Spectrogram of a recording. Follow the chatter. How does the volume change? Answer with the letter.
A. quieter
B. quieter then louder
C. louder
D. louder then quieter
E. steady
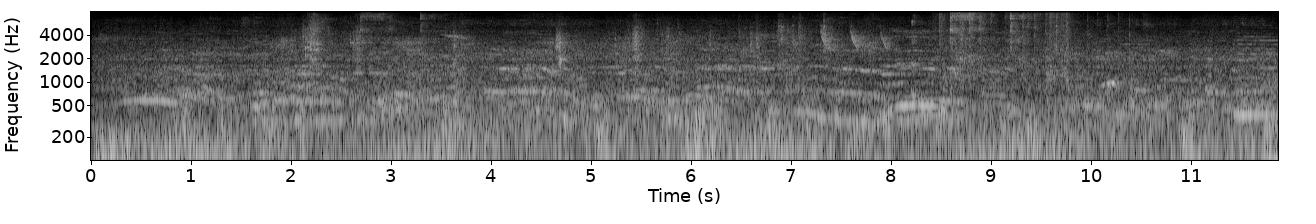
E.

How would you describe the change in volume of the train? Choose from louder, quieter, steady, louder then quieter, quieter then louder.
steady.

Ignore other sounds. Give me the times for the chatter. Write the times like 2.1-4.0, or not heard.
0.1-11.8.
